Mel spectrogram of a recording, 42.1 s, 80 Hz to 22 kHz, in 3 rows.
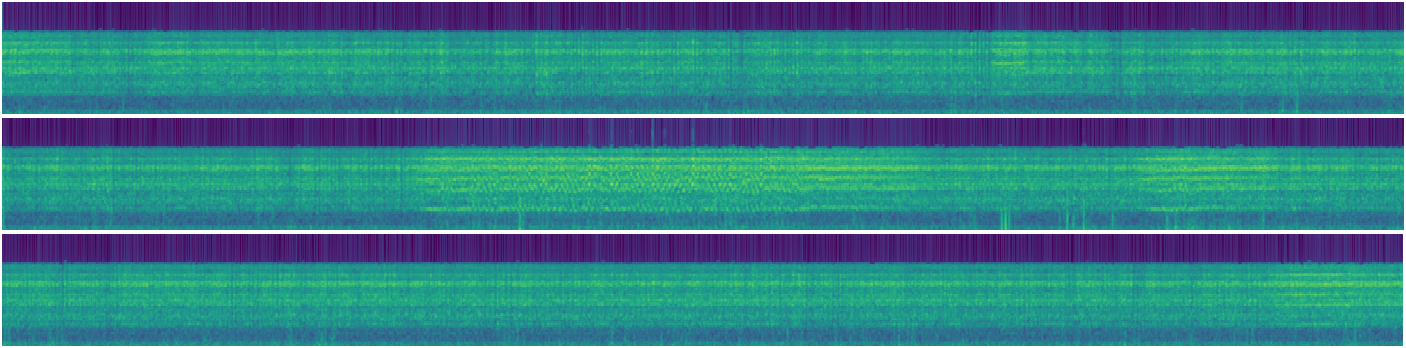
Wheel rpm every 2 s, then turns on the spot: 230, 230, 230, 230, 230, 230, 230, 230, 240, 200, 200, 230, 230, 230, 230, 230, 230, 230, 230, 230, 230.
none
